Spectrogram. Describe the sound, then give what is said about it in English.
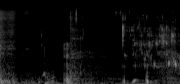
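Irish whiskey splashing and dripping into a glass, a quick pour from a very wide mouth breaking into several distinct wet drips and plinks, with no voices. “it pours way quicker because the mouth is enormous.”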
